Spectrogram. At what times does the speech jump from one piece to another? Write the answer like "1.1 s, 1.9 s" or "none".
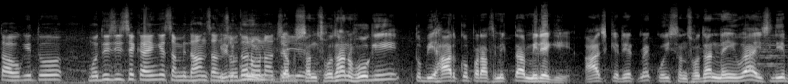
none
